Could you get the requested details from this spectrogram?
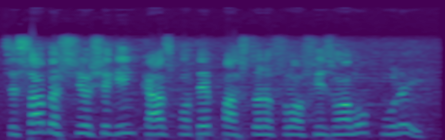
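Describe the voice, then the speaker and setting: During a church service, a male pastor with a Brazilian Portuguese accent preaches a sermon, recounting a personal story with acted-out dialogue and warmly calling the congregation dear ones. His high voice stays steady in tone while he talks rapid-fire, on lo-fi sound.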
